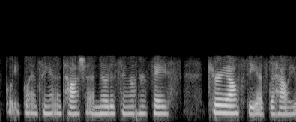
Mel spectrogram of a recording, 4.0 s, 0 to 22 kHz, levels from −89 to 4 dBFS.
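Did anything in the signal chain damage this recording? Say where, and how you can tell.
Yes. The Speex codec damages the whole clip. Speech sits in a narrow line band of 200 Hz to 3.4 kHz. The coding is plainly audible as noisy, hoarse texture. That fits a low bitrate near 11 kbps, leaving too few bits for the excitation.

Network stage: VoIP packet loss, concealed by the speech codec, occurs from 1.77 to 1.83 s. About 40 ms of sound turns into a fading extrapolation, which fits two lost 20 ms frames. The decoder repeats its last pitch and filter while lowering the gain.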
